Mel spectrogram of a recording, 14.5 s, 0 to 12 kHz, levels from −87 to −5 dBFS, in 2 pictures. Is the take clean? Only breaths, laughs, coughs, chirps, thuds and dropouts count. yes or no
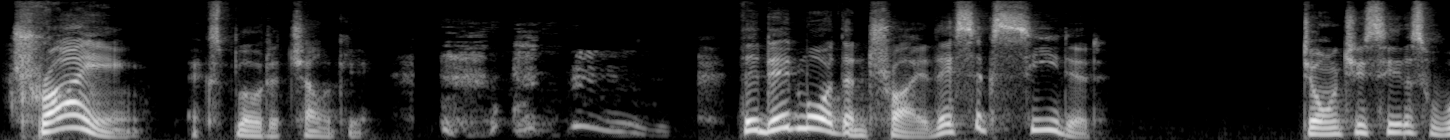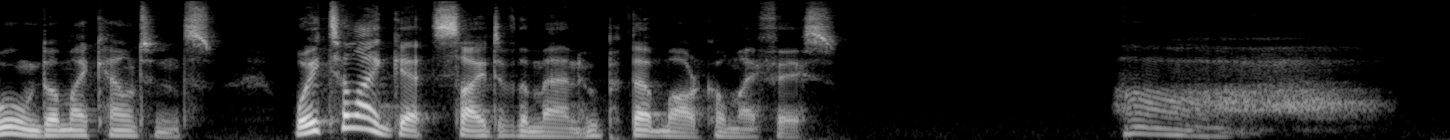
no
